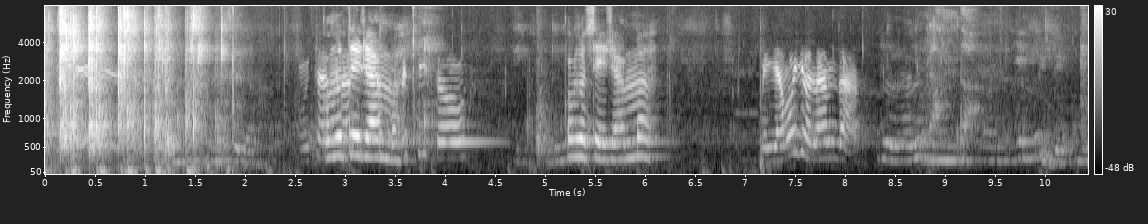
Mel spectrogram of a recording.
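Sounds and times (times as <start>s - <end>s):
loud sharp rhythmic claps: 0.0s - 4.2s
speech: 3.0s - 4.4s, 5.1s - 6.2s, 7.2s - 10.4s.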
